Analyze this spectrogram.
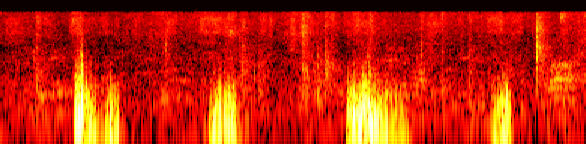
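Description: Footsteps thud heavily down a staircase.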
